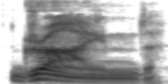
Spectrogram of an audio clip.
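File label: "grind", English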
